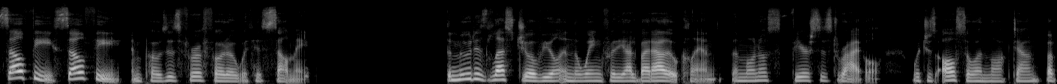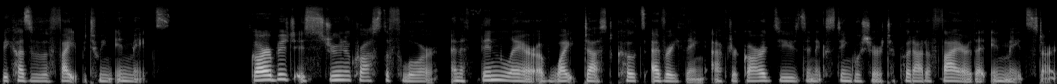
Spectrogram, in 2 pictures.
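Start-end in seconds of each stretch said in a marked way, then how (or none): 0.0-1.2 yelling, high and loud. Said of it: "One of the inmates yells".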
